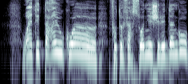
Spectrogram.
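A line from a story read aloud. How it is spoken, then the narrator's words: Shouting. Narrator (French): cria Lucas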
